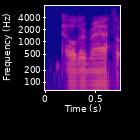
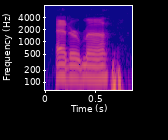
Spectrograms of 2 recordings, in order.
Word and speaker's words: Edermath: Eldermath Orchard. Edermath. Edermath. How do you spell that?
